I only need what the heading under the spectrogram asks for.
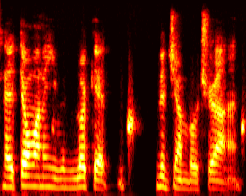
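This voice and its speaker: A man's voice: medium pitch, a little fast, vocal fry, dry recording. A man co-hosting a podcast in casual chat, dropping dry, wry asides. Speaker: podcast co-host. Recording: dry, dull lo-fi podcast audio.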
